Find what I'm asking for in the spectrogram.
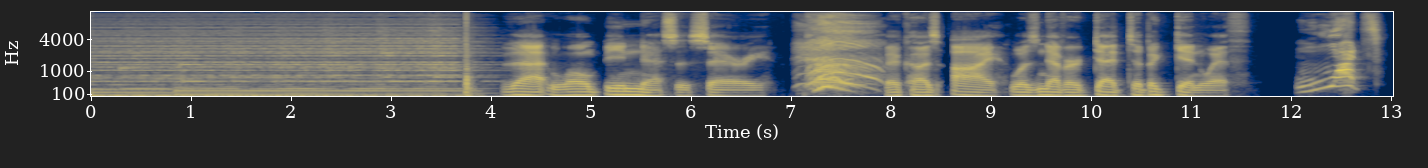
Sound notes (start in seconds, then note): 7.0 everyone gasps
